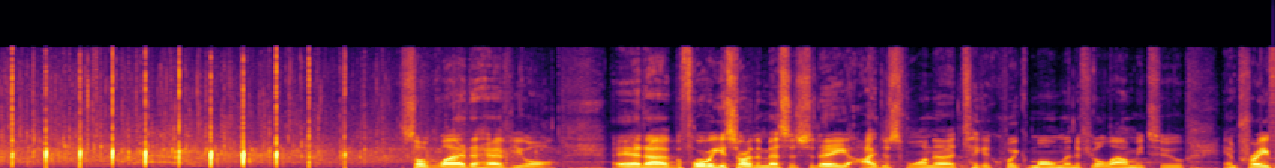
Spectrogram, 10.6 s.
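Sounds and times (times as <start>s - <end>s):
hands clapping at a church service: 0.0s - 4.8s
speech: 3.4s - 10.6s.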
